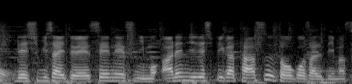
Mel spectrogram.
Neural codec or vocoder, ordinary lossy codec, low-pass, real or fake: none; none; none; real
